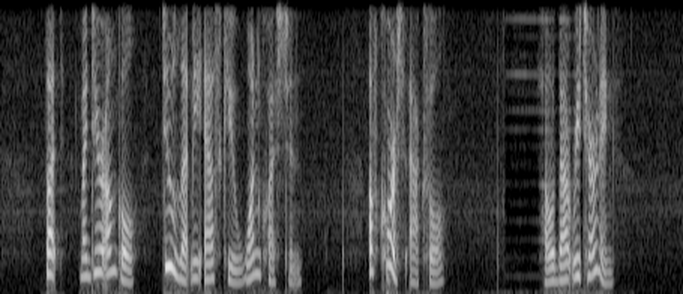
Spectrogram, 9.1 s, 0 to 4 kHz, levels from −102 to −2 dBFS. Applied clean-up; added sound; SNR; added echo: neural separator model SepFormer WHAM!.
